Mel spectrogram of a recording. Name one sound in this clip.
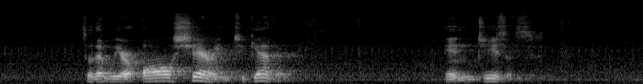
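An older man speaks calmly and slowly, close to a microphone.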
